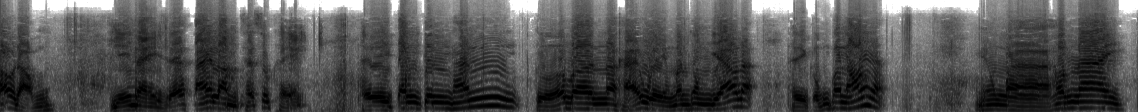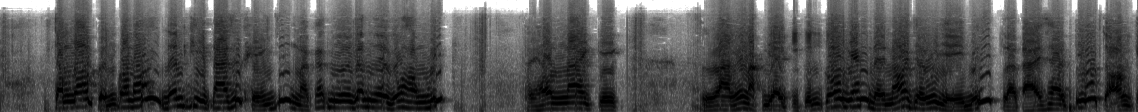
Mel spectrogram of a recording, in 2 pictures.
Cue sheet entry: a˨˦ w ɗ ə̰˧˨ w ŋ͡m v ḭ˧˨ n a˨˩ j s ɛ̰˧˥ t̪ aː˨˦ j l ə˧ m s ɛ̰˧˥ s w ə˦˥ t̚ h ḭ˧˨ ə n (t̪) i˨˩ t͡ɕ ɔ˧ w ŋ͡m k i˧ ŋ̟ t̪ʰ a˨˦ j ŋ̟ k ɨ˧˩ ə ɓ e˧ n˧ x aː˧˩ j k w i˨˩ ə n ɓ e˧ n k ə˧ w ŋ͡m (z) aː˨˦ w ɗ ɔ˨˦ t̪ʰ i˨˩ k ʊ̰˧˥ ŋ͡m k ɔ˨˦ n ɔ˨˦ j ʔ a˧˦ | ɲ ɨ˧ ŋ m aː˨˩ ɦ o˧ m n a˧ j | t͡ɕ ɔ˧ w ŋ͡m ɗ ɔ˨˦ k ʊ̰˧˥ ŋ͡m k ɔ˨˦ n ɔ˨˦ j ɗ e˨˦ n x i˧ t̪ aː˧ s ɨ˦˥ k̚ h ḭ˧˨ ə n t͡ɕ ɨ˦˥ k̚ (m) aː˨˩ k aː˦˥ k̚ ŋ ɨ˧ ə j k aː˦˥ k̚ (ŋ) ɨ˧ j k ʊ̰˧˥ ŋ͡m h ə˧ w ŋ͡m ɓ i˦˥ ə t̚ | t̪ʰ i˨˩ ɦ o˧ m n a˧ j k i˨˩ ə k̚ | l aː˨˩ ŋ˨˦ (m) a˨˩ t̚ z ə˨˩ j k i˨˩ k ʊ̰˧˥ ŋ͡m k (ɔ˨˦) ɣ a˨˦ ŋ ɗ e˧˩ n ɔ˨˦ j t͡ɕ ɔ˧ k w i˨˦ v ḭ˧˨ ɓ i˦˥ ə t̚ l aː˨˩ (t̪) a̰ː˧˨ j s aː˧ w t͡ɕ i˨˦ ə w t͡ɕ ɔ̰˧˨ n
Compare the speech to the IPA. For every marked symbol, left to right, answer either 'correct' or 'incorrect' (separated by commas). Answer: incorrect, correct, correct, correct, correct, incorrect, correct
